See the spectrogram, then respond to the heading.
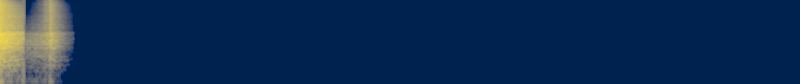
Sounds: Clapping, Hands

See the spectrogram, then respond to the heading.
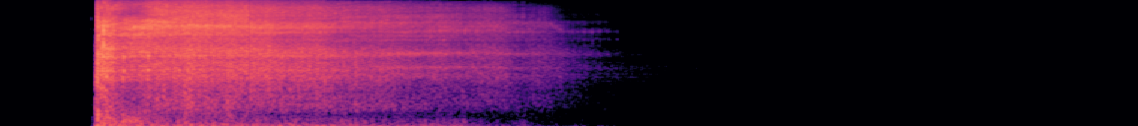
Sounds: Boom, Explosion

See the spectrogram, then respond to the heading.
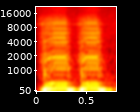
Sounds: Telephone, Alarm

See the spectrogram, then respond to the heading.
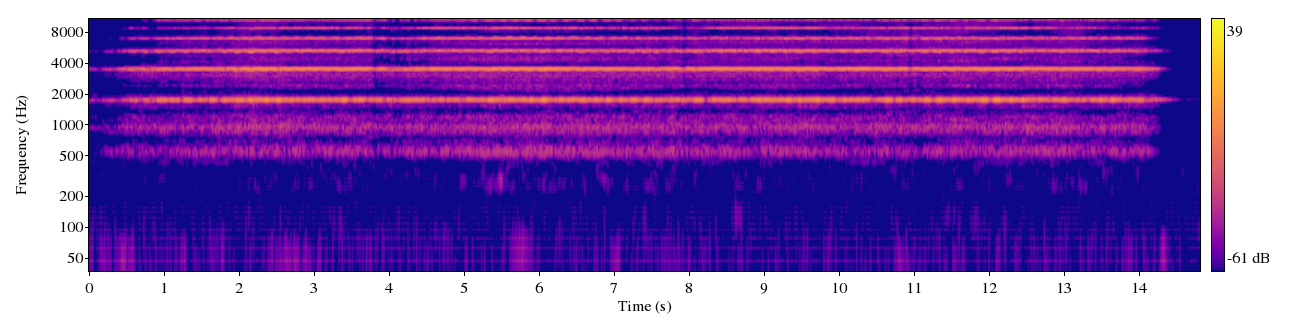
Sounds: Bowed string instrument, Music, Musical instrument

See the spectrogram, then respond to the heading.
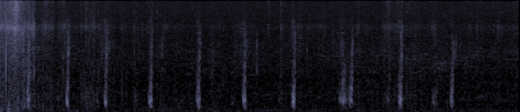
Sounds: Frog, Wild animals, Animal

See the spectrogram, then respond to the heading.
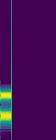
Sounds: Telephone, Alarm

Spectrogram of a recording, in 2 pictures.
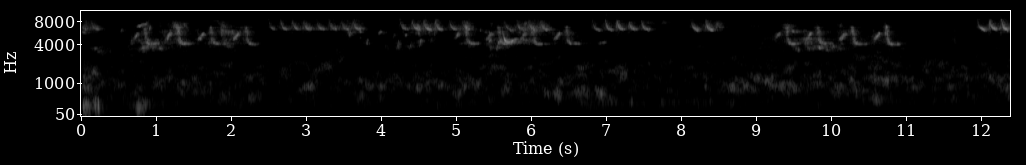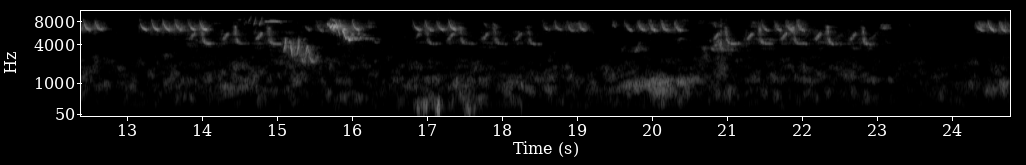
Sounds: bird call, Bird, Animal, Wild animals

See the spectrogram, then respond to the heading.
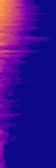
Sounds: Percussion, Music, Musical instrument, Hi-hat, Cymbal

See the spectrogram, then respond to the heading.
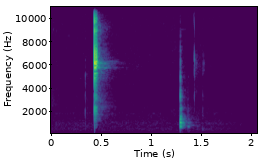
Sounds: clink, Glass

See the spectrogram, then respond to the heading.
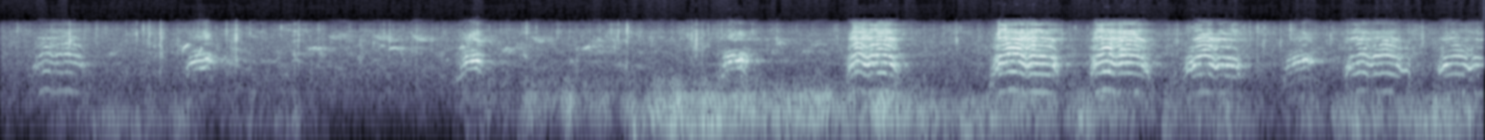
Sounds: Thunderstorm

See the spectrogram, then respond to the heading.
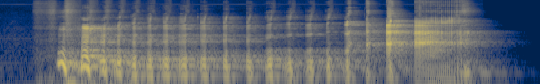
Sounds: Human voice, Laughter

